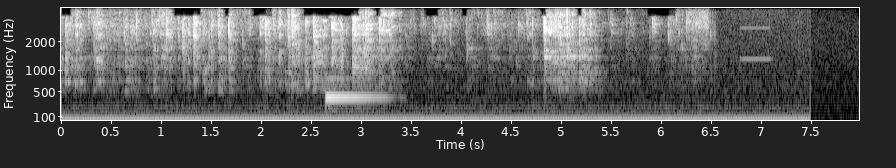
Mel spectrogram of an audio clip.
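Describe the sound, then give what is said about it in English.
A clock ticks steadily and busily for several seconds with no voices, a short low tone sounding partway through, before the ticking cuts off abruptly. “And it before we get into that, the clock is reminding me that it is time for a little housekeeping.”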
